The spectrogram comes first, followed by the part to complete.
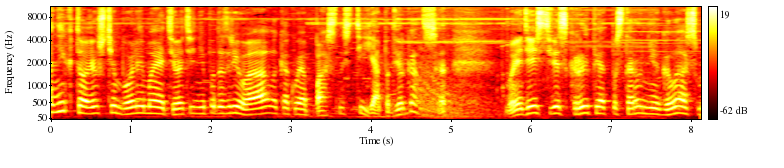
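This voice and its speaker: An actor playing a scheming young heir who gloats to himself in a radio play. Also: male voice, on the high side, warm tone, lightly acted. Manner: shifts quickly between sly asides and fawning politeness. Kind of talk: Soviet radio play acting.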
